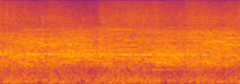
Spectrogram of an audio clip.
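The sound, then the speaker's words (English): A crowd boos and chants at an election-season political protest, a dense, loud, continuous roar of many voices with no clear breaks. “A chorus of boos from the crowd below, some chanting respect her wish and vote him out.”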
